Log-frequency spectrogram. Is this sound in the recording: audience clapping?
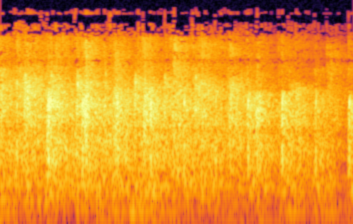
yes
